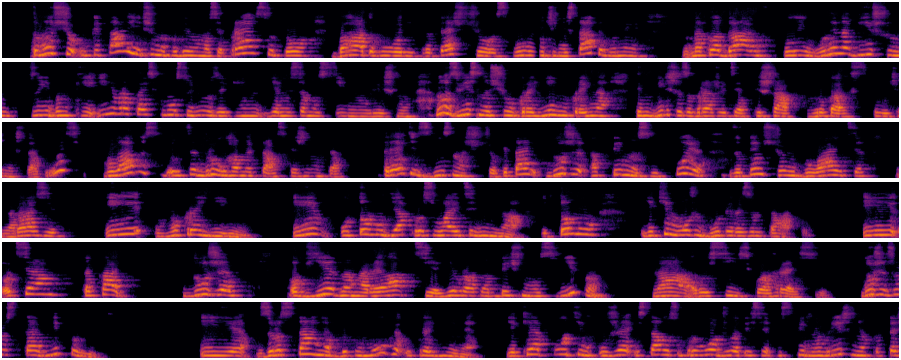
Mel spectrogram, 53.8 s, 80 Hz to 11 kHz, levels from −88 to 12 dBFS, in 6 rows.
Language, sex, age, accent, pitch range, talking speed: Ukrainian, female, 20-39, native, 210-270 Hz, 120 wpm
